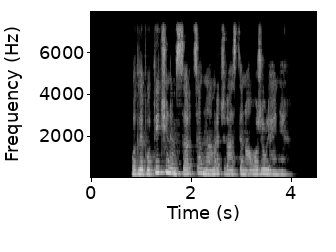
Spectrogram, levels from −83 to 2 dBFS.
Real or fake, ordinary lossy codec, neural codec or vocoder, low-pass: real; none; none; 7.2 kHz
